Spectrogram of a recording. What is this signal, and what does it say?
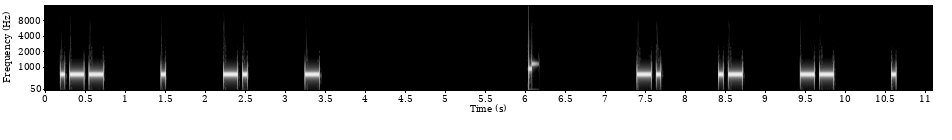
Morse code, heard as a keyed tone, about 20 wpm, spaced as for 9 wpm, 700 Hz. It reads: WENT NAME
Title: 4x Character Spacing - Top 300 Words - 20wpm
